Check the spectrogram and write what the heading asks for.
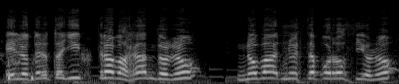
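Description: A man's voice: very high voice, steady tone, normal speed, creaky, a bit bright, soft background music. A man co-hosting a comedy radio show, casually prodding a caller with teasing questions.

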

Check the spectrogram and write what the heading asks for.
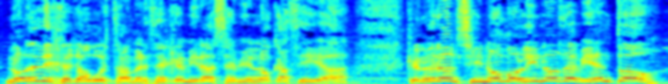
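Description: An actor playing a simple, cautious peasant squire who speaks plainly and earnestly. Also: male voice, extremely high pitch, moderate pace. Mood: exasperated. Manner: plain-spoken, earnest pleading.

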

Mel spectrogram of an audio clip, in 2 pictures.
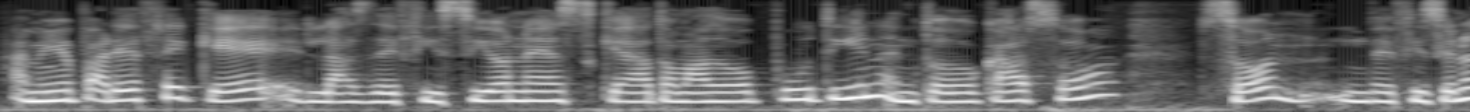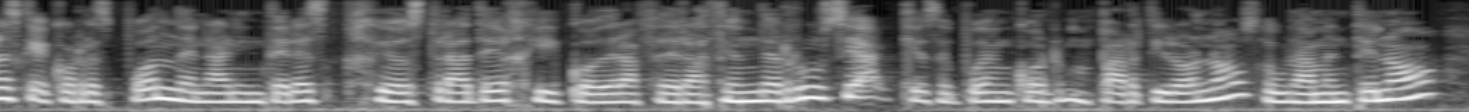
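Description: On a panel, a woman appears as an academic guest, speaking in a measured, analytical manner and frequently pausing to find the right word. Her mid-range voice has a dark tone, captured in a dry, studio-quality recording.

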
